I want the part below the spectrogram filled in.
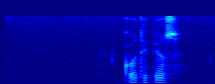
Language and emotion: Russian, neutral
